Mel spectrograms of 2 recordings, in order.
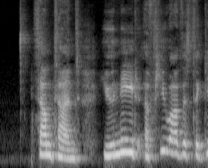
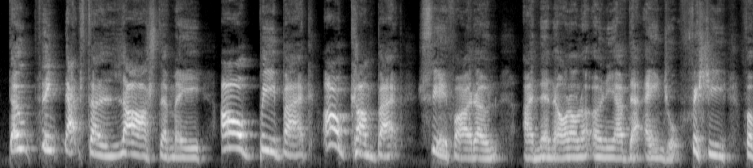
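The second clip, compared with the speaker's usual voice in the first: shark calling out threats; 8 dB louder than usual. Acted. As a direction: bellow it while swimming away. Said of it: "calling out".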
